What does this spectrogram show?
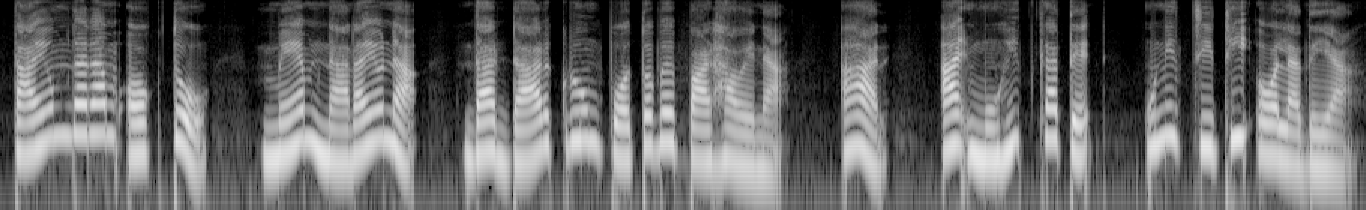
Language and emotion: Santali, neutral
